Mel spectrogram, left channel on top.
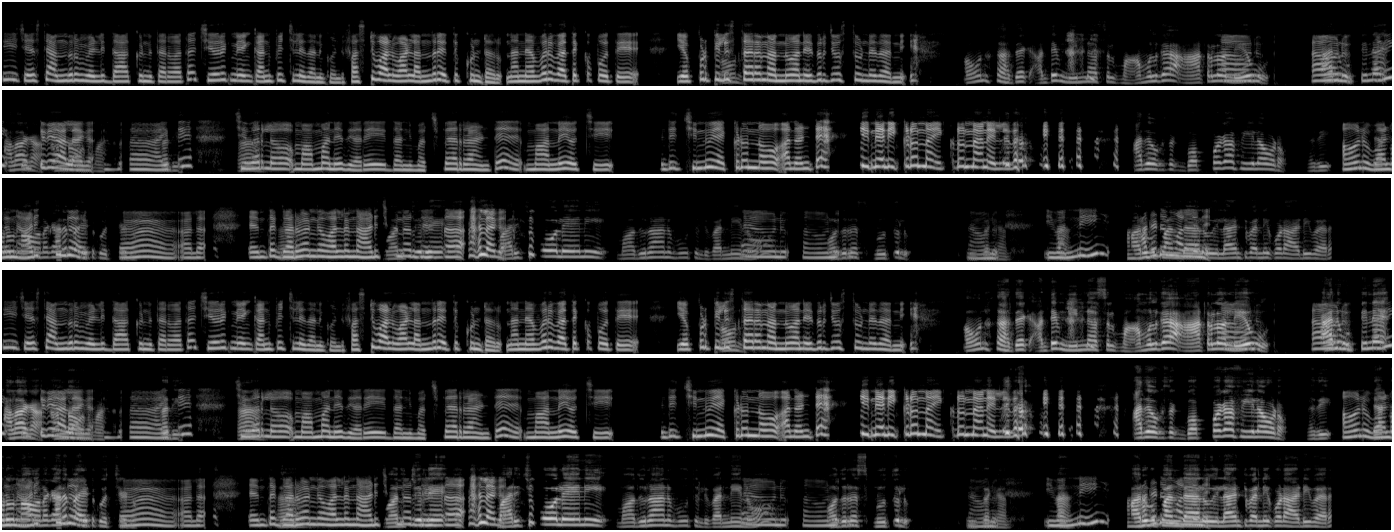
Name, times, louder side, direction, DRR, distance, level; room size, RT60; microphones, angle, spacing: voice 1, 0.0-6.4 6.7-9.3 12.2-12.6 13.1-20.0 20.5-24.1 27.3-28.7 29.0-32.8 35.2-36.3 37.5-38.0 38.2-39.9, equal, ahead, 0.3 m, -26 dB
voice 2, 9.6-12.7 13.2-14.9 15.5-15.7 16.3-16.5 23.9-24.2 25.2-27.2 27.6-29.2 30.6-30.8 31.6-32.3 32.8-35.5 36.0-36.9 37.4-37.9 38.3-38.5 39.1-41.1, right 8 dB, 75° right, 0.5 m, -26 dB
open air
head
